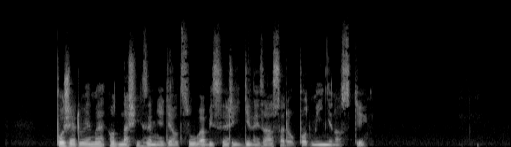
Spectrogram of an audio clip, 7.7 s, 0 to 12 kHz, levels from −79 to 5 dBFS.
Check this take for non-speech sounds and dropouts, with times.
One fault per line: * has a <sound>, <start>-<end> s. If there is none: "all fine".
all fine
